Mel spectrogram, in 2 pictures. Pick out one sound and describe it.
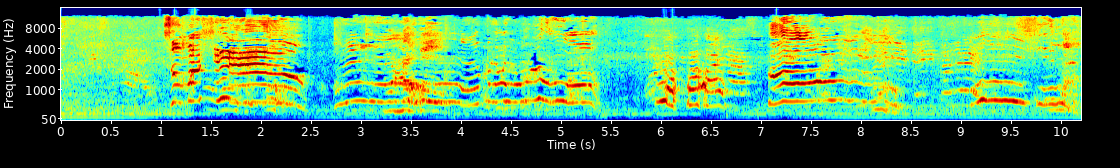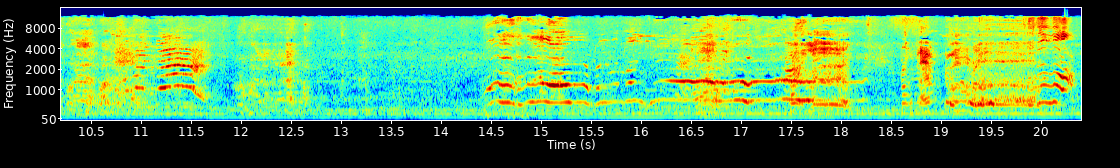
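A young woman laughs and shrieks close by.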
